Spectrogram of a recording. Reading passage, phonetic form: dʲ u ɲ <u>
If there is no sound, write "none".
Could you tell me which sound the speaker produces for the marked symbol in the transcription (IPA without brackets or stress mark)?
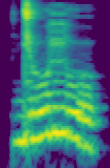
u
